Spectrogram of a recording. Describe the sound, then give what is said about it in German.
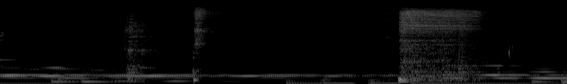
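A paper envelope being opened gives a few soft rustling and tearing bursts, the last one longer and fuller. The sounds are faint and sit over quiet, steady background music. “Warum soll ich den nicht öffnen? Ich bin zwar verkaddert ein bisschen, aber ein bisschen Umschlag öffnen geht immer.”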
